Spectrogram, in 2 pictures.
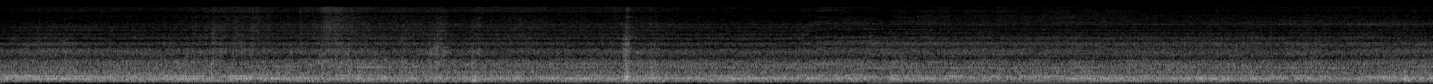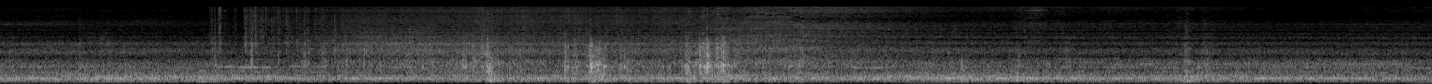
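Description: Kobelco hydraulic crawler excavator's diesel engine running steadily, with scattered knocks and clatter that bunch together about two-thirds of the way through.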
